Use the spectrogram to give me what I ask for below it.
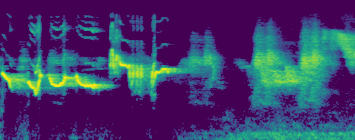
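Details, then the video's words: Orange-headed thrush singing as a lure to rouse another bird; opens with loud, slurred whistled phrases that dip and rise, followed by a softer, hissy, high warble over low rumbling noise. "PANCINGAN NAIKKAN EMOSI ANIS MERAH CEPAT GACOR"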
